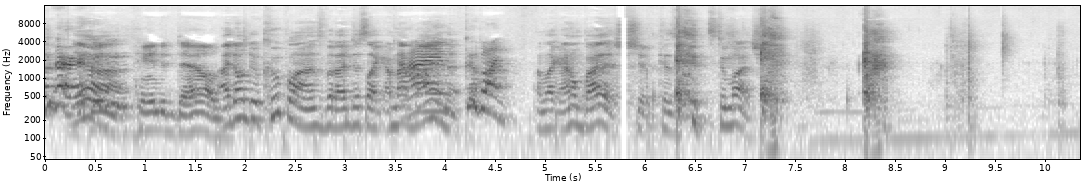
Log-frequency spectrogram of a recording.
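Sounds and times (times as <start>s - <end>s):
low steady hum: 0.0s - 10.3s
speech: 0.1s - 7.5s
loud sneeze: 6.3s - 8.6s.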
